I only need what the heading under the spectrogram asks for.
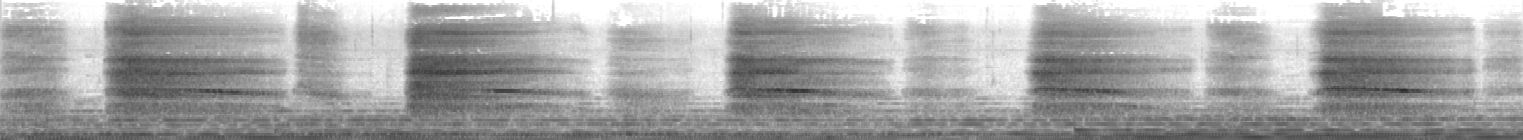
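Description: Slow, deep breaths drawn in and let out during a guided relaxation breathing exercise, about five long airy cycles in a steady rhythm, clear, with a low hum running underneath and no talking.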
